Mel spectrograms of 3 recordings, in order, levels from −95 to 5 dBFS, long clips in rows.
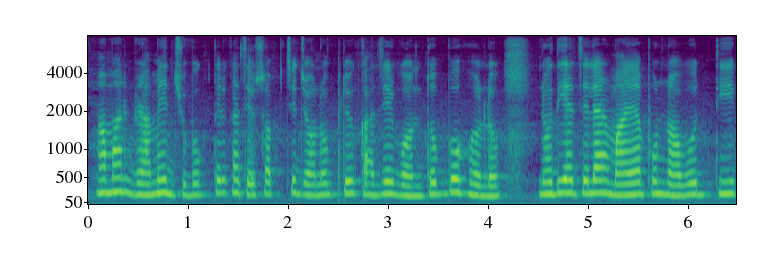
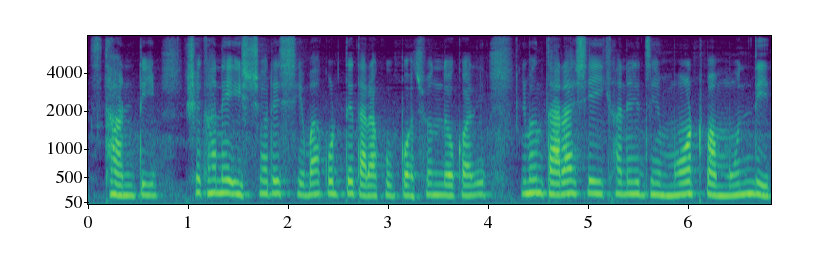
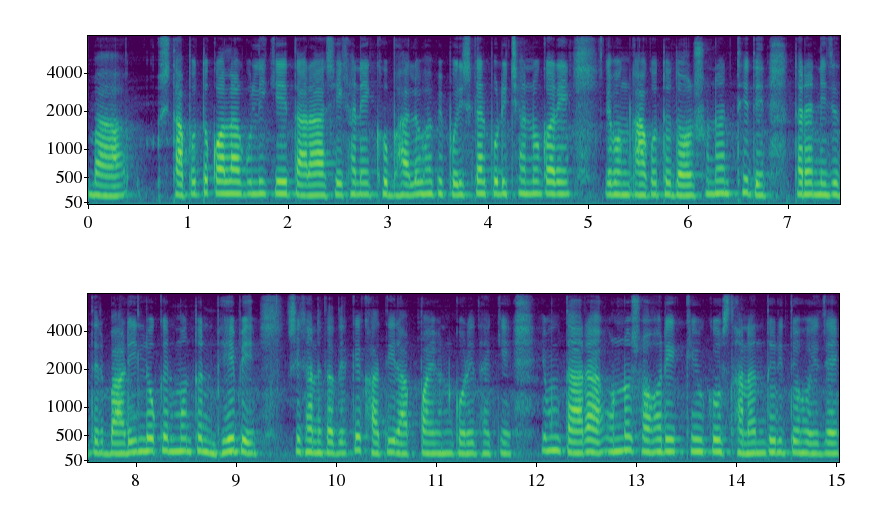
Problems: none marked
